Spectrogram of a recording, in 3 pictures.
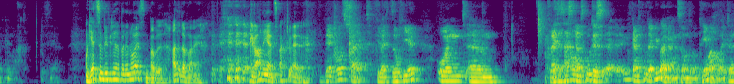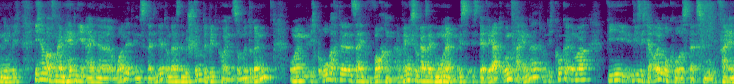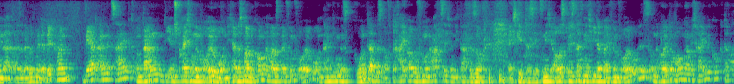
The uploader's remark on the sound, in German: Der Honigdachs als Fern-Stammtisch. Wer sich beim Hören wundert, dass der Ton dieser Folge etwas hallig ist – da hat uns die Technik einen Strich durch die Rechnung gemacht.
